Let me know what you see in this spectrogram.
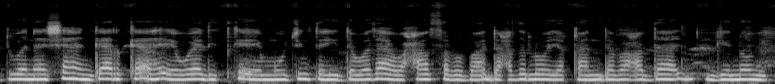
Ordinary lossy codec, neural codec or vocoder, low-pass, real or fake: none; none; 19.8 kHz; real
